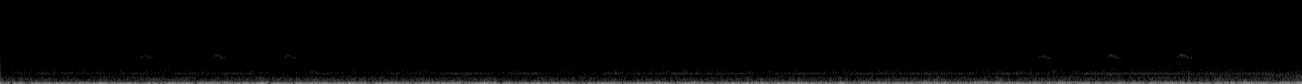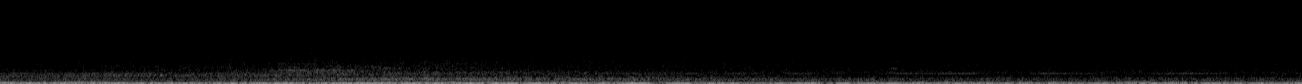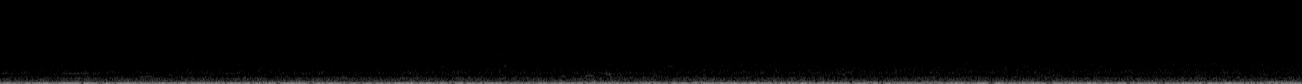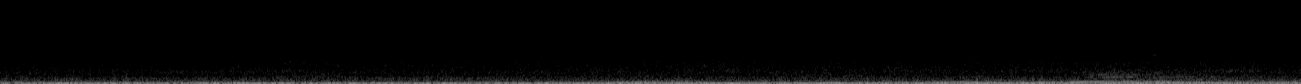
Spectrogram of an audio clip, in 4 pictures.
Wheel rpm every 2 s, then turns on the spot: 0, 0, 0, 0, 0, 0, 0, 0, 0, 0, 0, 0, 0, 0, 0, 0, 0, 0, 0, 0, 0, 0, 0, 0, 0, 0.
none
